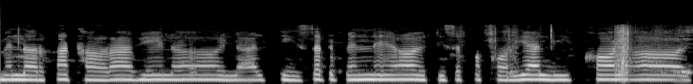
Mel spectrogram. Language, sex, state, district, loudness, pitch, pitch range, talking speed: Hindi, female, Bihar, Sitamarhi, -15 LUFS, 215 Hz, 205-220 Hz, 120 wpm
